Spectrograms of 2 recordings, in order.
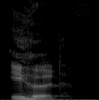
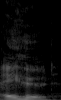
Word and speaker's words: Ehud: judges or deliverers and his name is ehood or ahud depending on how you mispronounce it as an american i'm gonna go with uh ehood so ehood is a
